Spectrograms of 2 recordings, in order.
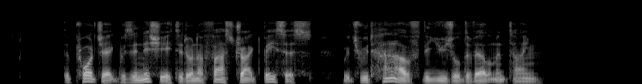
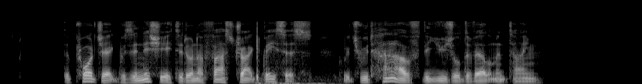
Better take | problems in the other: first | noise reduction (neural mask model Resemble Enhance denoiser)

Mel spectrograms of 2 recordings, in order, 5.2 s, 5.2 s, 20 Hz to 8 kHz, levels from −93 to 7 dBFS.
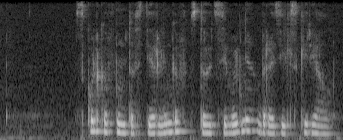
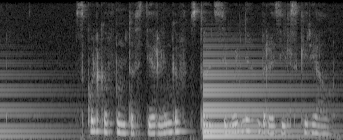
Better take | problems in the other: first | background sound (Piano); 1 dB below the speech

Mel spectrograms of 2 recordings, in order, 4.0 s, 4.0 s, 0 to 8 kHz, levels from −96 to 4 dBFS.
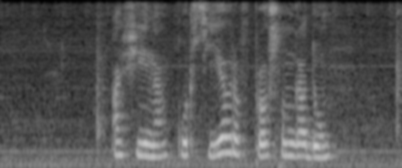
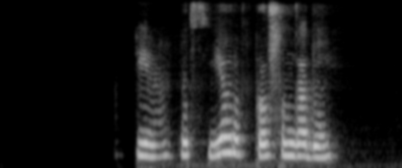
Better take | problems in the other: first | noise reduction (neural mask model DeepFilterNet 3)

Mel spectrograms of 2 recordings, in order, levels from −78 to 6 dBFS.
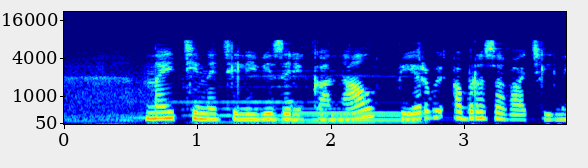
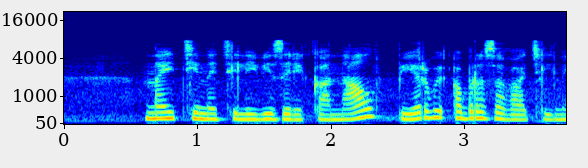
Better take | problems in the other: second | noise reduction (classical method spectral subtraction)

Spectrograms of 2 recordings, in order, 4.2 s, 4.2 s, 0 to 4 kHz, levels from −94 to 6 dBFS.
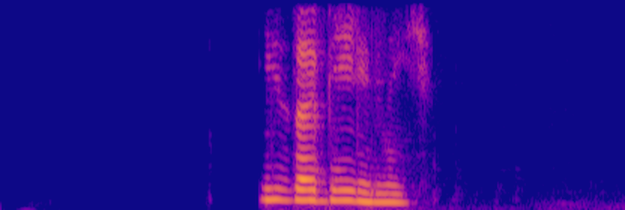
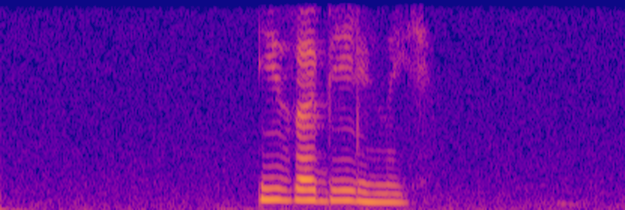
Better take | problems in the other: second | noise reduction (neural mask model DeepFilterNet 3)

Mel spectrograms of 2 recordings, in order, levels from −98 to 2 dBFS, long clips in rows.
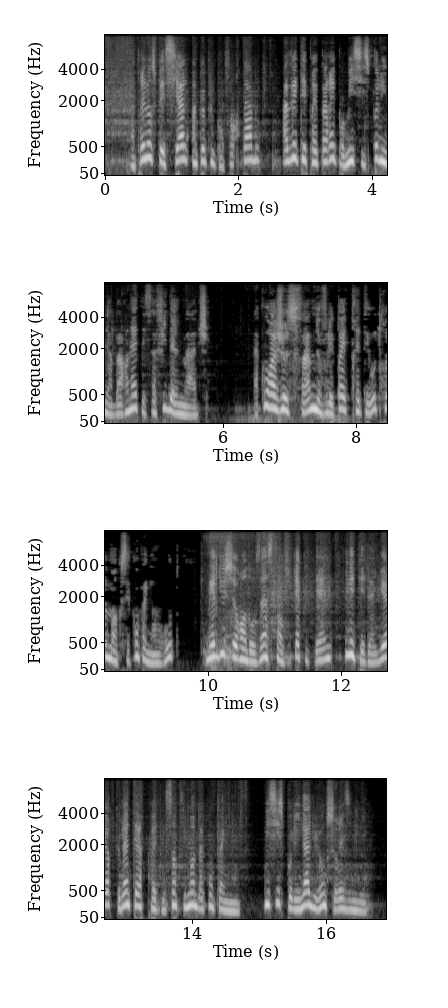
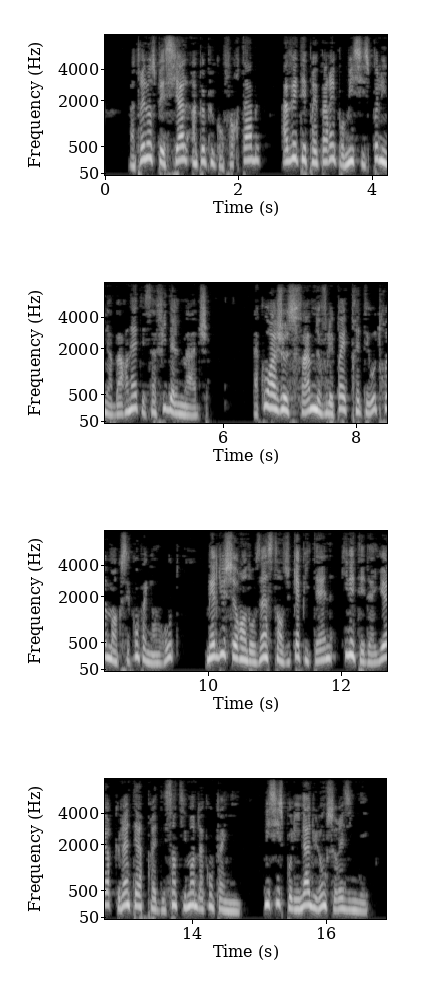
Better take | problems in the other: second | noise reduction (neural mask model RNNoise)

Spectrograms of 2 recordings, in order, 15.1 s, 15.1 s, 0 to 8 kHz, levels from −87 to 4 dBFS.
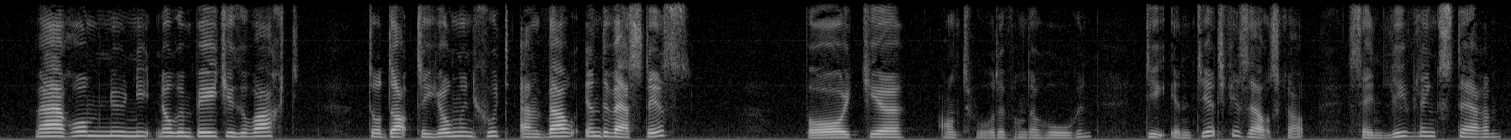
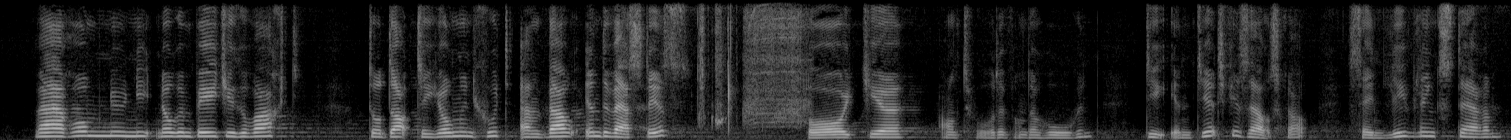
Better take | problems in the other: first | noise reduction (neural separator model SepFormer DNS4)

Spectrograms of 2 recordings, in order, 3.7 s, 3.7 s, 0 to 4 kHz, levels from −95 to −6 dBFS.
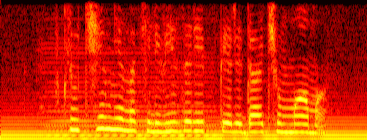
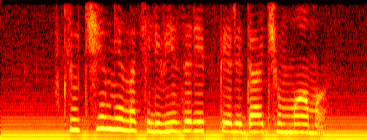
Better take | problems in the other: second | background sound (Bowed string instrument); 15 dB below the speech

